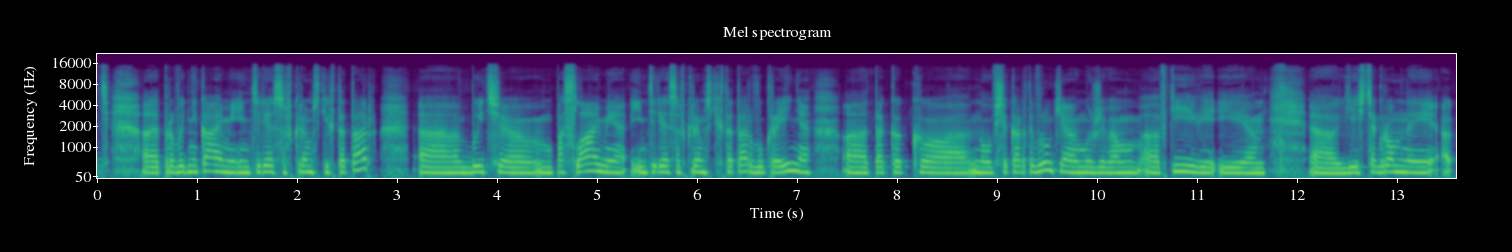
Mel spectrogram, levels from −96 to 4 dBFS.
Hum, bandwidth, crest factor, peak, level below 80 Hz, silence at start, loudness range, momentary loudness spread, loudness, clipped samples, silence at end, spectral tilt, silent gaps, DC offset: none; 15.5 kHz; 12 dB; -4 dBFS; -46 dBFS; 0 s; 1 LU; 5 LU; -17 LUFS; under 0.1%; 0 s; -5.5 dB/octave; none; under 0.1%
